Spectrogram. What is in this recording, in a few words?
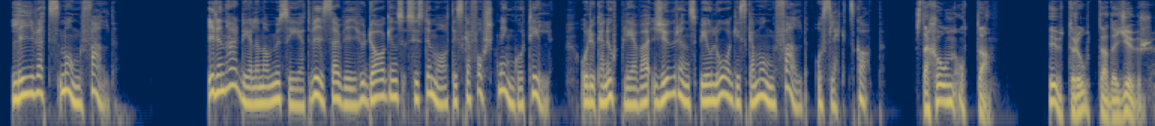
audioguide swe; pungvargen blabocken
